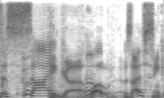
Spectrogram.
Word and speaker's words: Saiga: Is it really how you say and pronounce the shotgun? Well, it's a Saiga. Whoa, was that a sync attack? It's a Saiga is the real name of the gun.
